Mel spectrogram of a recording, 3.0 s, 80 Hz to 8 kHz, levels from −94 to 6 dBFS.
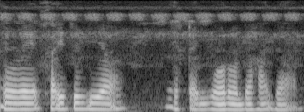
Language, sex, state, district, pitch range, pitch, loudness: Bengali, female, Assam, Hailakandi, 150-165 Hz, 155 Hz, -18 LUFS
